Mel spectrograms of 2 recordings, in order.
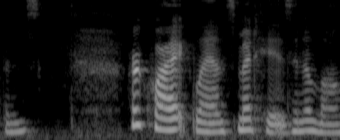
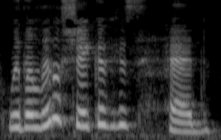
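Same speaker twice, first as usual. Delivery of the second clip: usual speaking voice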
